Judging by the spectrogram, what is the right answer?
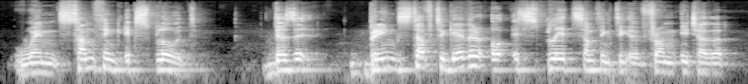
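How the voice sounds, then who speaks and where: A man speaks with a non-native accent at a fairly high pitch. His pace is fairly slow and his pitch varies in an ordinary way. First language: not English. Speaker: caller debating for God. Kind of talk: debate. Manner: halting.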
